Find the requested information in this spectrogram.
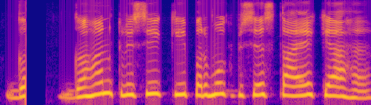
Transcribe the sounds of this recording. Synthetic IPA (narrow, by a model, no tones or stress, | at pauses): ɡ | ɡəɦənkɾɪsikipɾəmʊkʰbɪʃeːst̪aːekjaɦɛː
